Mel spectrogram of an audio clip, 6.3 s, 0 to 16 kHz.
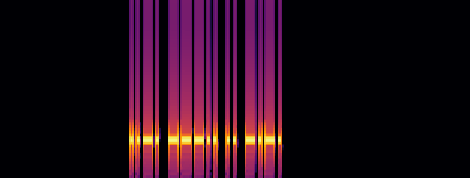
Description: Morse code, heard as a keyed tone, about 28 wpm, 700 Hz. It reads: F8IC
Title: DXCC-100 Call Signs - 4 Characters - Repeated 2x - 28wpm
